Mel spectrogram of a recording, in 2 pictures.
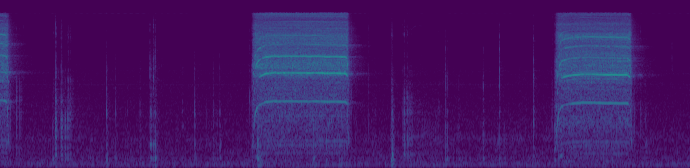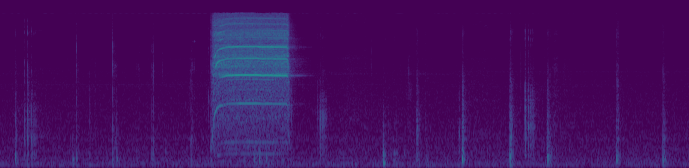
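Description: Cordless drill/driver backing out small Phillips head screws in three short runs of about a second each. The motor's whine rises briefly as each run starts, then holds steady. Light clicks of handling come between the runs.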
